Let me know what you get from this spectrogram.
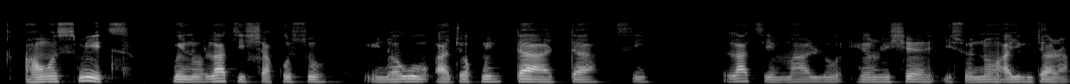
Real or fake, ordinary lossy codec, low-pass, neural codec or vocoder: real; none; 7.2 kHz; none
